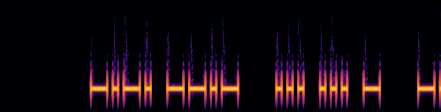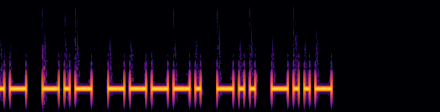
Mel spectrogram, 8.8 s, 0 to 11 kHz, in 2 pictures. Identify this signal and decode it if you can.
Morse code, heard as a keyed tone, about 22 wpm, 700 Hz. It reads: CQ SST KK9DX
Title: K1USN SST QSO Practice - 22wpm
